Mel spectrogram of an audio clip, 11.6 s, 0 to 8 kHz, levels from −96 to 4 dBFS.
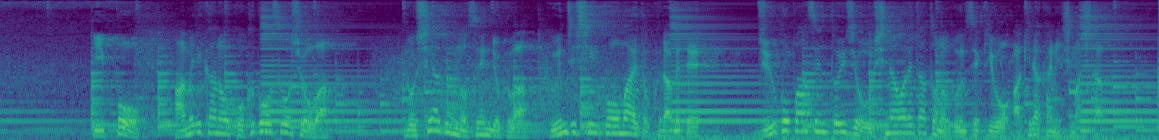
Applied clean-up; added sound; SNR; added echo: none; Acoustic guitar; 10 dB; reverberation time 1.5 s.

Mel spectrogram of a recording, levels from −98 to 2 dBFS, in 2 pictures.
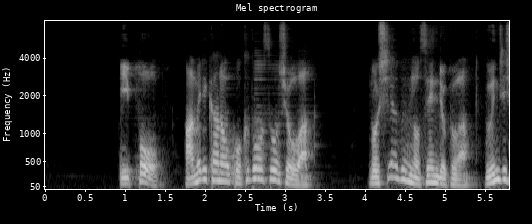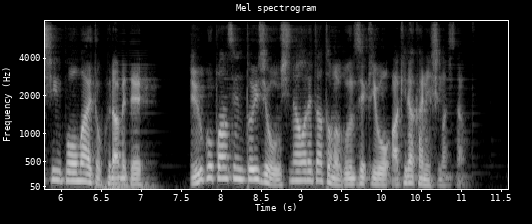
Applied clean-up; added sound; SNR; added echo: neural mask model DeepFilterNet 3.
